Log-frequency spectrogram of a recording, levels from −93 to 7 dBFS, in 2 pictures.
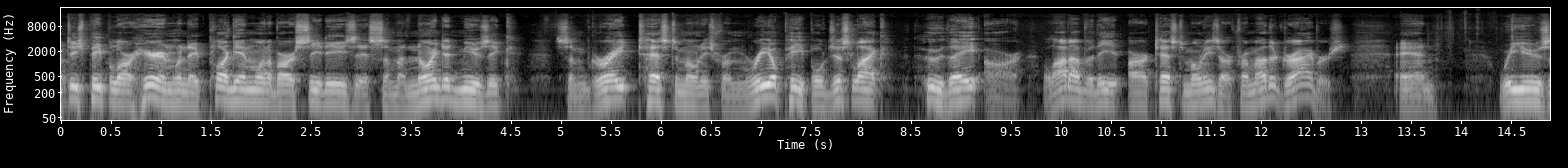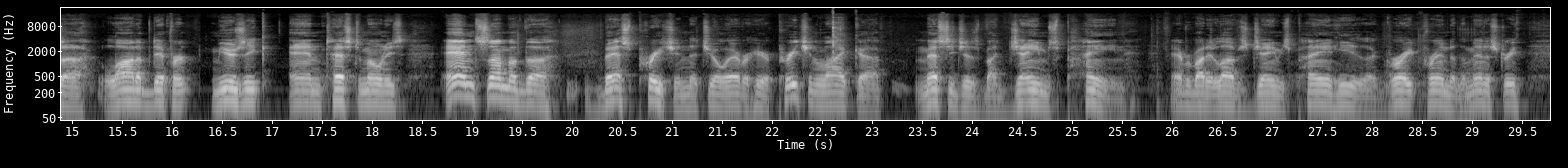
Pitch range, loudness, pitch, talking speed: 105-125 Hz, -20 LUFS, 110 Hz, 155 wpm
